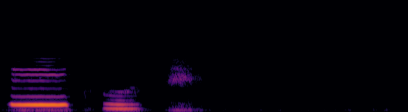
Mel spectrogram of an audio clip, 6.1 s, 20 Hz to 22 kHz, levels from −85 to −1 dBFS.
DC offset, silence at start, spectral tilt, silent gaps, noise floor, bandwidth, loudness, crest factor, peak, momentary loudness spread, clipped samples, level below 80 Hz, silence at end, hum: under 0.1%; 0.15 s; -10.5 dB/octave; none; -90 dBFS; 2.7 kHz; -34 LUFS; 14 dB; -26 dBFS; 17 LU; under 0.1%; -78 dBFS; 3.35 s; none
